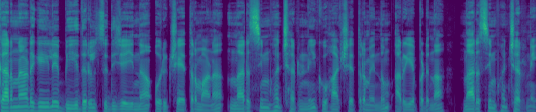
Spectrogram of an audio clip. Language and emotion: Malayalam, neutral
